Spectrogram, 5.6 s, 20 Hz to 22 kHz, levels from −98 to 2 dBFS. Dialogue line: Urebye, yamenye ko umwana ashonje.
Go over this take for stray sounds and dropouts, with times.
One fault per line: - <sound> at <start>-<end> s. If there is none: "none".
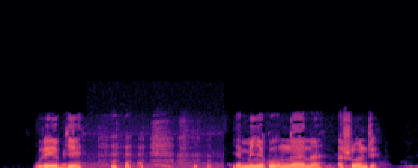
- laugh at 1.3-2.8 s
